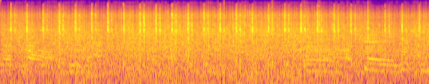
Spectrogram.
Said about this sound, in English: this is another one of Tim Ruffing's engines. We do have another engine, but it is back there somewhere in the traffic jam. It's a Westinghouse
